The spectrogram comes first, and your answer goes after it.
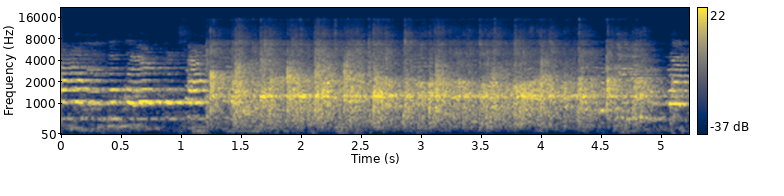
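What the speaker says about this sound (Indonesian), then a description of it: "silakan tepuk tangan untuk kelompok 1" A class of high school students applauds a group, dense continuous clapping from many hands filling the room, preceded by a brief tonal sound before the clapping begins.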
